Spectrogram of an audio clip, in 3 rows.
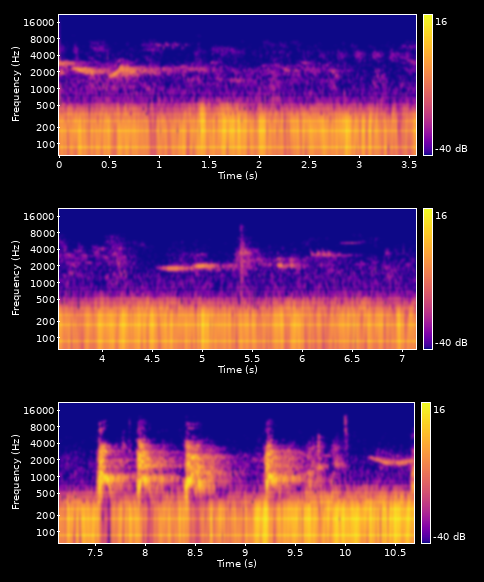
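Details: Two Shelties, eight-year-old Leo and the youngest, Maeva, at play in a garden on 12 June 2014; bird chirps, then a quick run of four loud barks near the end.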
